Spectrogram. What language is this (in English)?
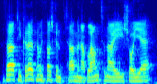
Welsh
